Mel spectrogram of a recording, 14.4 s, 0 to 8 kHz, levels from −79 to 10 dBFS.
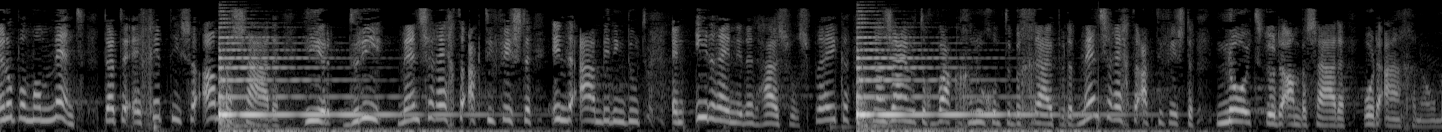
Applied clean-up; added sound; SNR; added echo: none; Piano; -4 dB; none.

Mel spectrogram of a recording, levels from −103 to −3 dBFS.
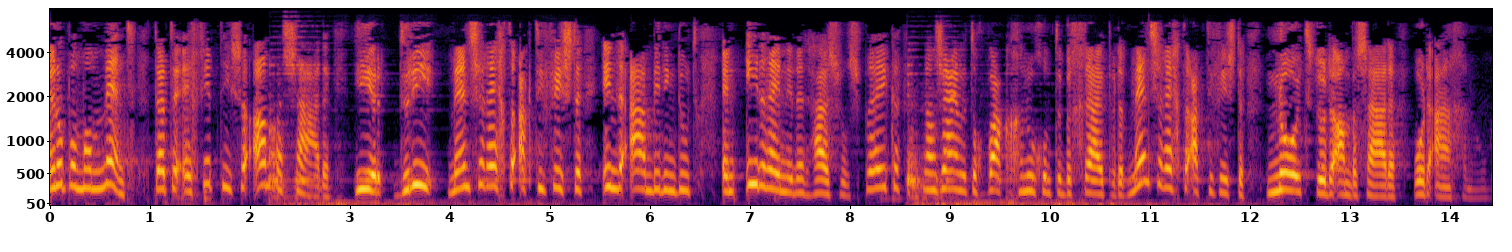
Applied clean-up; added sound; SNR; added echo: neural mask model DeepFilterNet 3.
